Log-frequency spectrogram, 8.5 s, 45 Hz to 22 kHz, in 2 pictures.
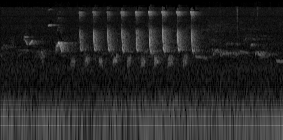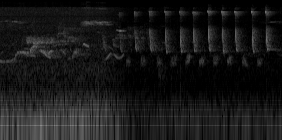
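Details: Nightingale song from a tree platform at Knepp rewilding land, West Sussex, May 2018: two bursts of loud, evenly spaced percussive notes, about eight in quick succession, separated by varied sliding whistles, over steady low background rumble; a blackbird sings nearby.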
